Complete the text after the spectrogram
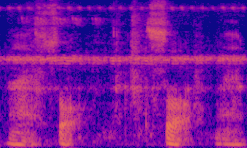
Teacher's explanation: Huruf so atau huruf sod seperti huruf sin, namun dia lebih tebal, sedikit dimonyongkan. So. Kalau dalam bahasa Indonesianya itu hurufnya S H O D.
